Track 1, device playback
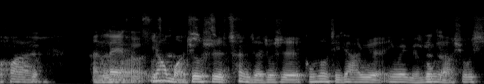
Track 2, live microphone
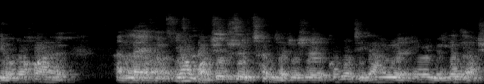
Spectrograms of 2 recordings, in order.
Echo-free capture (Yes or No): No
